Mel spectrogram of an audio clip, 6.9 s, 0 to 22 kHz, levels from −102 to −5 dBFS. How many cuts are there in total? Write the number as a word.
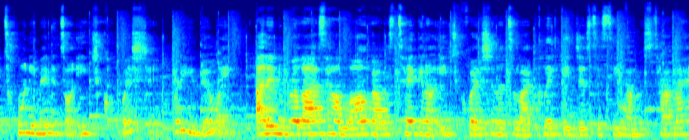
one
